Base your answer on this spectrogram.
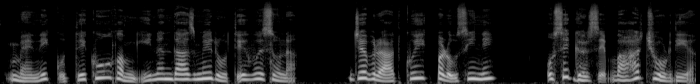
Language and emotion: Urdu, sad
